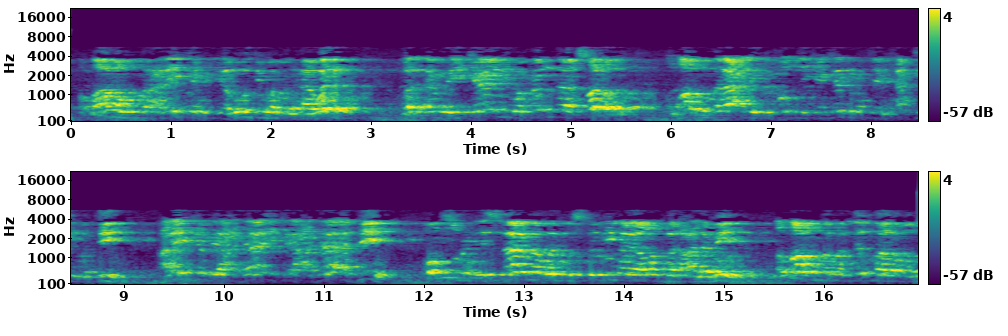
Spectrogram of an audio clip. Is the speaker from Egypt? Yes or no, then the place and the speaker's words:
yes; Egypt; اللهم ارفع عن بلدنا مصر الغلاء والبلاء والوباء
